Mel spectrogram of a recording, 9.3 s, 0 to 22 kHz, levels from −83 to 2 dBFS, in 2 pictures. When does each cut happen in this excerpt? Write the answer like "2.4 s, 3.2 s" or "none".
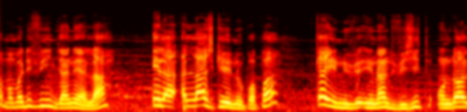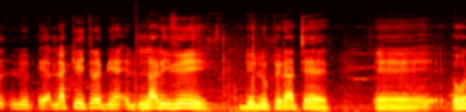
5.9 s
